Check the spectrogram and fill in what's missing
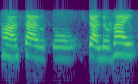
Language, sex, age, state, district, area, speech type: Gujarati, female, 18-30, Gujarat, Valsad, rural, conversation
